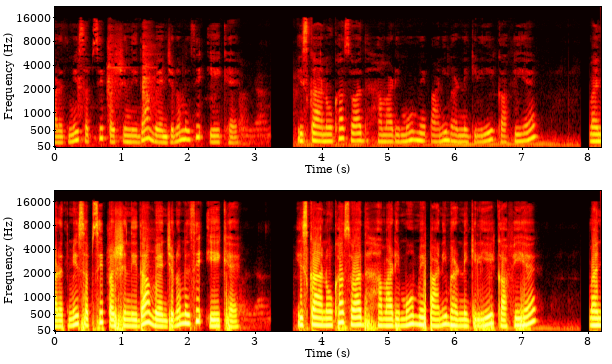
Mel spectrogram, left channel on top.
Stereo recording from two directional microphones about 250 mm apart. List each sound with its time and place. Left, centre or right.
0.0 s a woman's voice: right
